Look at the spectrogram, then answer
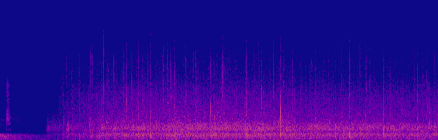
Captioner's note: audience applauding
